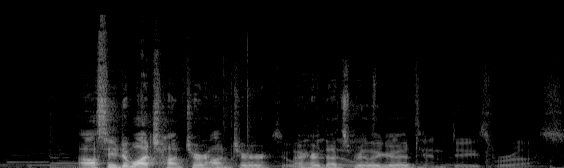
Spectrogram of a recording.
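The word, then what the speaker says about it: Hunter × Hunter: aband then same ankober I always pronounce it Hunter x Hunter and then people like started making fun of me and telling me that's not how you pronounce it it's Hunter Hunter I was like oh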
